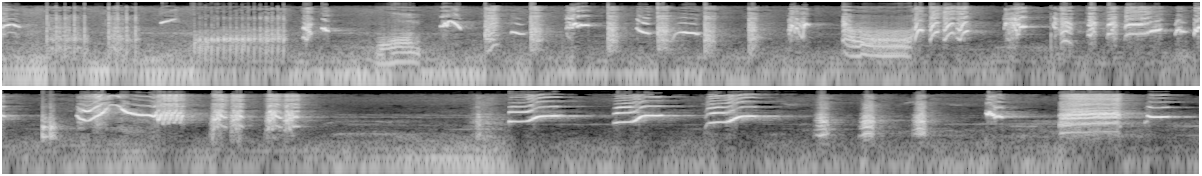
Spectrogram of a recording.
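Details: Extended Javan myna bait song: dense harsh chatter, clicks and bent whistles over a low hum, then a cleaner run of quick hooked whistled notes near the end.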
